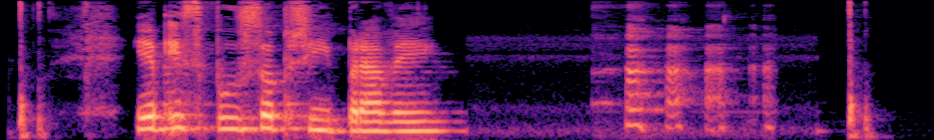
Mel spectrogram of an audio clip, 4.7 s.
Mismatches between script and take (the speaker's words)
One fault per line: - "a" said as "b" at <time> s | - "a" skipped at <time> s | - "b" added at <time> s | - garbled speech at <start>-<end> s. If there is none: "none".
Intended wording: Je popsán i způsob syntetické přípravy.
- "popsán" skipped at 0.8 s
- "syntetické" skipped at 1.4 s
